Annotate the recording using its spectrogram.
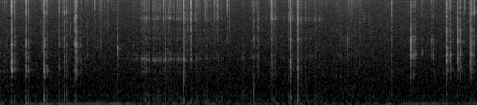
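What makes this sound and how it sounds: The edge of a solid, rectangular, pale yellow dry bar of soap is held in the hand and shaved with a utility knife blade. The result is a rapid series of short, crisp scraping and cutting clicks that are bright and high-pitched, with quick decay. Quiet gaps fall between the strokes.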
